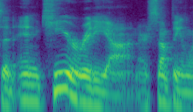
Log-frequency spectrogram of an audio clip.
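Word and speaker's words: Encheiridion: someone might pronounce it Enchiridion or something like that. But in Greek, the EI is an eh sound, so I don't know.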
